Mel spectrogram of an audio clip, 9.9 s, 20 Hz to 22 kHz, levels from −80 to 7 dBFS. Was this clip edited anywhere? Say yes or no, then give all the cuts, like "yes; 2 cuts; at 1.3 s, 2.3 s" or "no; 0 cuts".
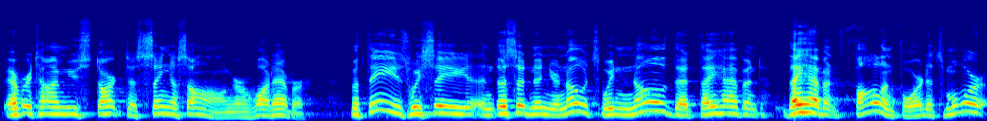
yes; 2 cuts; at 3.3 s, 6.0 s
